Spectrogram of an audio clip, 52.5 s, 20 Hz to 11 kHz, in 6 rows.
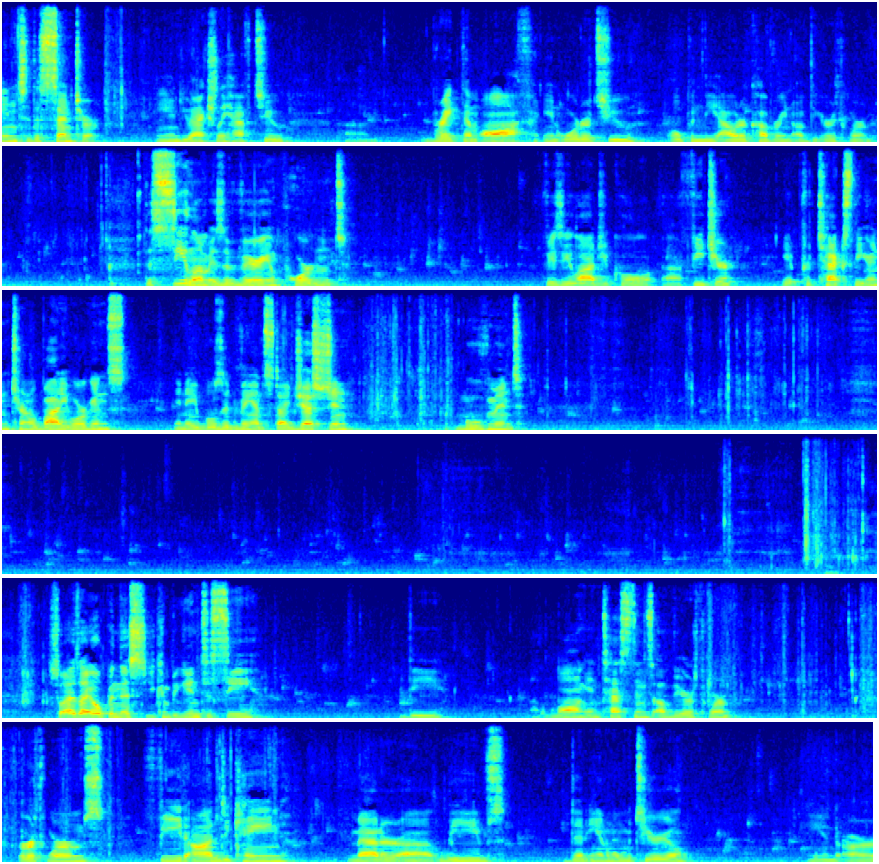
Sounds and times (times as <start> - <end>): Speech: 0.0 - 1.0, 1.6 - 8.8, 10.2 - 12.3, 14.2 - 21.1, 22.0 - 22.8, 35.5 - 37.7, 39.0 - 39.5, 40.3 - 42.4, 43.9 - 50.7, 51.8 - 52.4.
